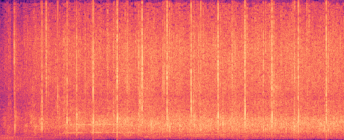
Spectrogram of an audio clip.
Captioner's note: applause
